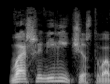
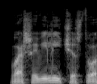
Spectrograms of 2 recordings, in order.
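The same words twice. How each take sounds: First: High, raised cry of alarm. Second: Said in the usual way. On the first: A narrator's reading. Mazarin protests to the queen, high alarmed cry. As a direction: cry out to stop her. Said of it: "воскликнул Мазарини". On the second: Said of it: "снова воскликнул Мазарини".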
